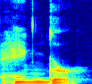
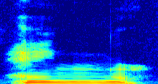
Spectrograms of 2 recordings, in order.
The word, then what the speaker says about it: hanger: clothes on a hanger remember hanger does not have a hard sound it's not hangar it's hanger make the sound in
